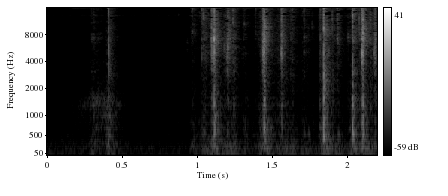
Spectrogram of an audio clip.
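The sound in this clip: Computer keyboard typing as a college essay prompt is entered into ChatGPT: a single faint keystroke, a short pause, then a rapid run of soft clicking keys.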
